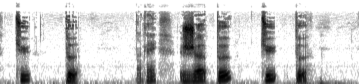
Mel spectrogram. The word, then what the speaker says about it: peux: Final X not pronounced here, okay? So you get X, but you don't pronounce it, so basically you get the sound peut, je peux. Okay, so I can, je peux. Okay, then tu peux. Same pronunciation and same spelling or writing. Okay, P-E-U-X. Okay, you don't pronounce the final X.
